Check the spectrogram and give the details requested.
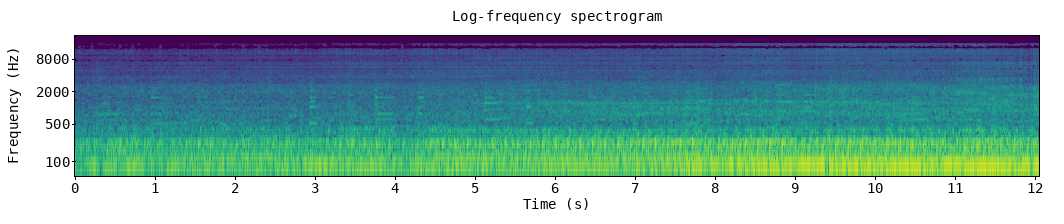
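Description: Classic car's engine running at low speed, a deep sound that grows louder toward the end.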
